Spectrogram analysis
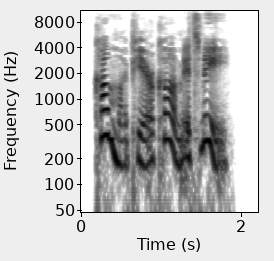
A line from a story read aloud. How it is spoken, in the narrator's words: cried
